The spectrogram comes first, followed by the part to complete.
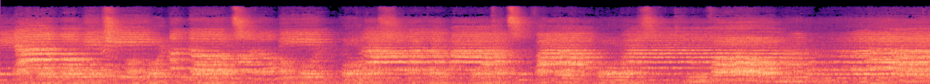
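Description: A choir singing a folk-song arrangement in several parts, with short sharp accents about every two to three seconds.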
